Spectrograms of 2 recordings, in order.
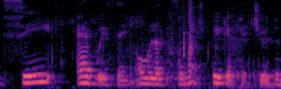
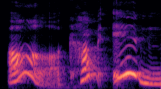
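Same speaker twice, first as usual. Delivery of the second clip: high, loud, grand welcome; very posh voice; 10 semitones higher, 12 dB louder, much slower than usual. A narrator's reading. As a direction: invite them in like royalty. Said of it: "with that very posh voice".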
